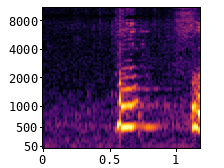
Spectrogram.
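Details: At the end of a morning walk, Liza the Alaskan Malamute, in heat and angry at TJ the Golden Retriever, gives two short, loud barks about half a second apart.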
